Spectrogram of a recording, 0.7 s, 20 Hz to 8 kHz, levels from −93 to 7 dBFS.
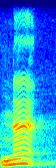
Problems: constant background noise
